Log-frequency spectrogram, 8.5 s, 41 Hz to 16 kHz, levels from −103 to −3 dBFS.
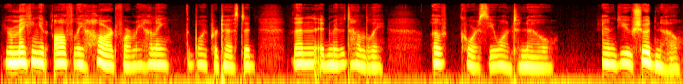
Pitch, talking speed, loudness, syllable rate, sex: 160 Hz, 170 wpm, -20 LUFS, 5.3 syllables/s, female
